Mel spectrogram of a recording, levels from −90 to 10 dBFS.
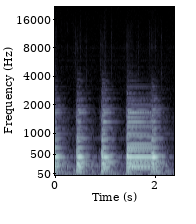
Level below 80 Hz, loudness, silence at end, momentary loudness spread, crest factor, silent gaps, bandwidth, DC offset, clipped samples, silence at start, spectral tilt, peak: -42 dBFS; -18 LUFS; 0.2 s; 7 LU; 16 dB; none; 3.8 kHz; under 0.1%; under 0.1%; 0 s; -10 dB/octave; 0 dBFS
